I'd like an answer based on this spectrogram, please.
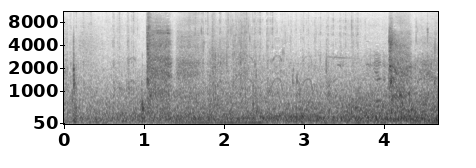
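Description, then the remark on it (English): Two short, sharp breathy puffs of a harbor porpoise from a cow-calf pair exhaling at the surface in a bay, a few seconds apart and 5 or 6 feet from the boat, over a steady low rumble of boat and water. “The old-time sailors used to call them puffing pigs. That's the exhalation.”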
